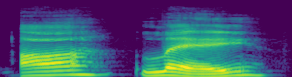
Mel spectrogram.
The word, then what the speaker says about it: Ale: Melatonin says, pronounced Ale for Alejandra.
